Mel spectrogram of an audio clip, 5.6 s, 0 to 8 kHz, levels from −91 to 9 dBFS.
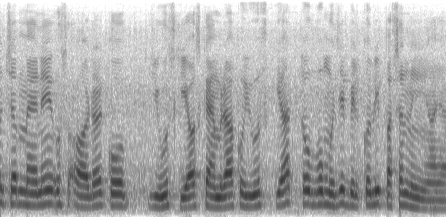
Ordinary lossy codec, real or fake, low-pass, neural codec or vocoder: none; real; none; none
